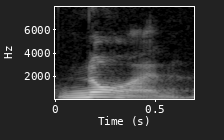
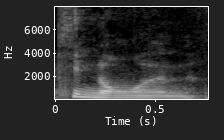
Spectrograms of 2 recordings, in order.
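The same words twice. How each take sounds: First: The word starts with an N sound, no K. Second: A K sound is pronounced at the start. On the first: The speaker calls it right. "a gente não fala esse K no início" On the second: The speaker calls it wrong. "Não é known. Não"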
